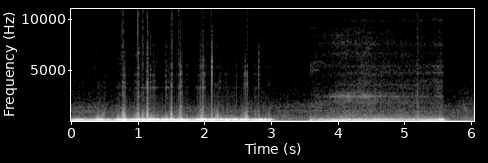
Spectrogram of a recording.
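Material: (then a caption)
Metal mesh. Long nails of both hands scratch and stroke the bare perforated metal mesh grille on the hollow head of a black condenser microphone. Close-up, the scratching comes through as a dense, low, rumbling hum with sharp clicks scattered through it for about three seconds. After a brief quiet gap, softer stroking returns as a steadier low rumble with a faint high hiss before fading out.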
